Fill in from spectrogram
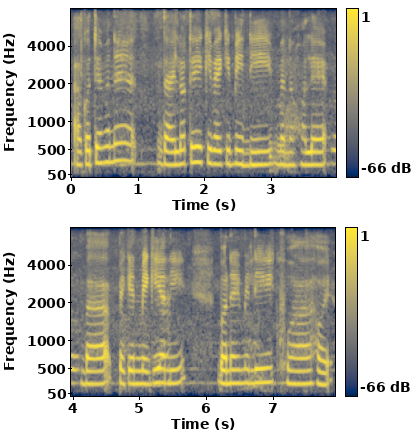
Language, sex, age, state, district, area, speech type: Assamese, female, 18-30, Assam, Sivasagar, rural, spontaneous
